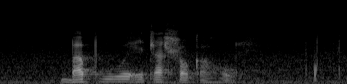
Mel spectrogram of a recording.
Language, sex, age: Southern Sotho, male, 22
